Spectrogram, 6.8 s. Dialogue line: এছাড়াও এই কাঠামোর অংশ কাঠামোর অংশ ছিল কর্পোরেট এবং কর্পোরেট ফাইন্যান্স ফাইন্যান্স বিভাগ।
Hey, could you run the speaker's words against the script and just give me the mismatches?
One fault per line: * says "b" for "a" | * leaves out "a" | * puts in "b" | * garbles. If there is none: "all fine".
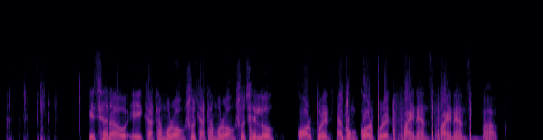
all fine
